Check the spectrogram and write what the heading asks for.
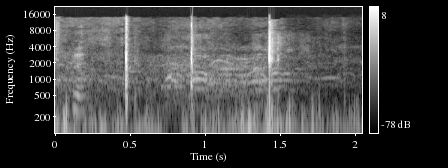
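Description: Hand slaps in a fight between two people: four sharp smacks, about two a second, over low voices.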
